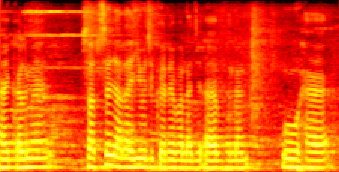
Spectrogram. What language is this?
Maithili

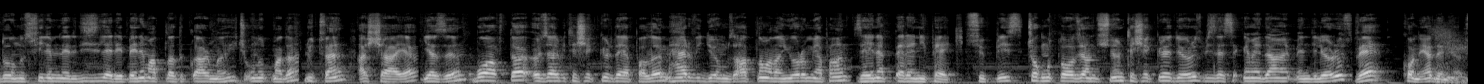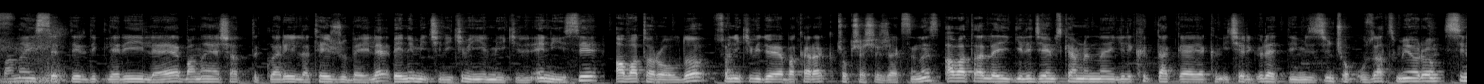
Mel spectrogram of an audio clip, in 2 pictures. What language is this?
Turkish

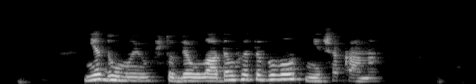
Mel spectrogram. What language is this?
Belarusian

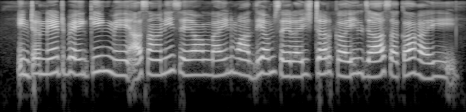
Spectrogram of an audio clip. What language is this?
Magahi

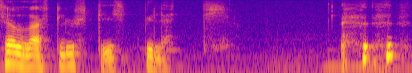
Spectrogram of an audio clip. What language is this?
Finnish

